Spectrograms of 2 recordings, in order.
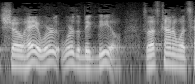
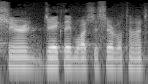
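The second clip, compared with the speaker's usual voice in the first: usual speaking voice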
